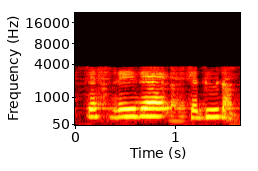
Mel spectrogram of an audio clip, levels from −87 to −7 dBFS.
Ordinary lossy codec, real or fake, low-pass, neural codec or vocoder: none; fake; 3.6 kHz; codec, 24 kHz, 1 kbps, SNAC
